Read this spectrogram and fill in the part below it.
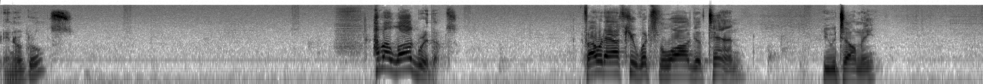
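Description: An older man speaks calmly in short phrases with pauses, close by.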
